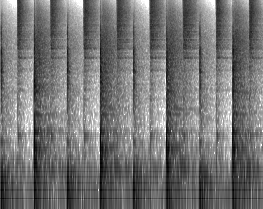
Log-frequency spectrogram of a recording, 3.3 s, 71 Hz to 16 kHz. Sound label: 145 Offbeat Drums Verse, Very Fast Tempo; Pop Rock; Pro Tools Essential Loops; Digidesign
